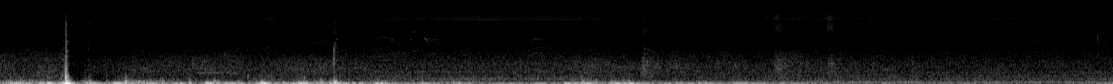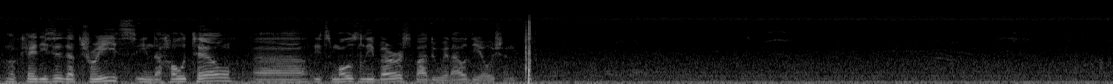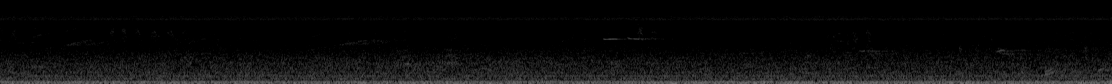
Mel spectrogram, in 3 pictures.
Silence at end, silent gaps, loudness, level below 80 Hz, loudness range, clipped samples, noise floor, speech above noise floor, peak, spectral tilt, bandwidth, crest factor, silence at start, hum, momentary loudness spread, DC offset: 0 s; none; -30 LUFS; -30 dBFS; 18 LU; under 0.1%; -48 dBFS; 13 dB; 0 dBFS; -7 dB/octave; 10.5 kHz; 28 dB; 0 s; none; 20 LU; under 0.1%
